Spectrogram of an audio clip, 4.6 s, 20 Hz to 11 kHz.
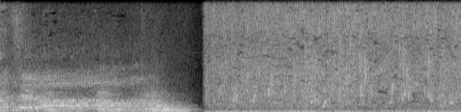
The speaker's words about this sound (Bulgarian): Нашите ръчни душове освежават и тонизират за целия ден с економичен разход на вода от 6 литра в минута и функции дъжд, тропически дъжд, масаж, джет, шампанско цялата баня.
